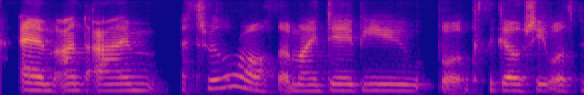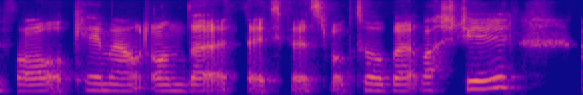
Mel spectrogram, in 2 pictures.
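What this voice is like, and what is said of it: Northern English accent. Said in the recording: “originally from Bradford in the north of England, hence the accent”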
